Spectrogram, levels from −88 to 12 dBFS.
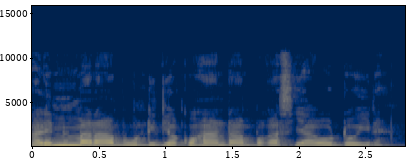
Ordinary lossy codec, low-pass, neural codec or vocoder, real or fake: none; 10.8 kHz; none; real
